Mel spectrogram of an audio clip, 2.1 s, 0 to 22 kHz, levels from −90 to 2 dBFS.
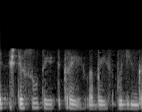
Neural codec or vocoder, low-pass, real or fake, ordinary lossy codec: none; 3.6 kHz; real; AAC, 24 kbps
